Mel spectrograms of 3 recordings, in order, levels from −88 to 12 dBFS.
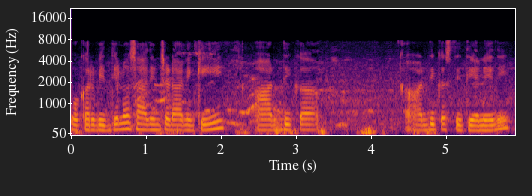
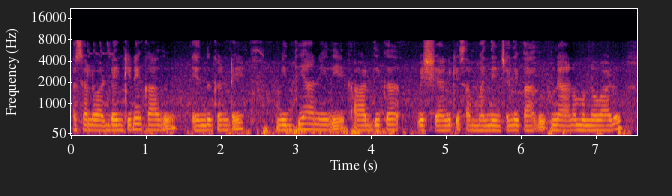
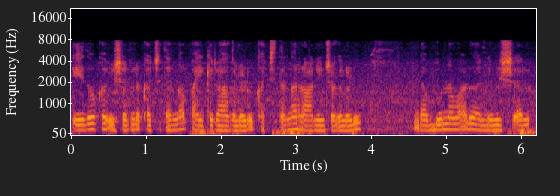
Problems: background sounds at intervals, background conversations at intervals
